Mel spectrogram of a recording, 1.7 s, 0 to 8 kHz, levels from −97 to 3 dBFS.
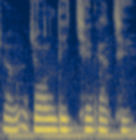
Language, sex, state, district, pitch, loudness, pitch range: Bengali, female, Tripura, West Tripura, 230 Hz, -14 LUFS, 220-230 Hz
